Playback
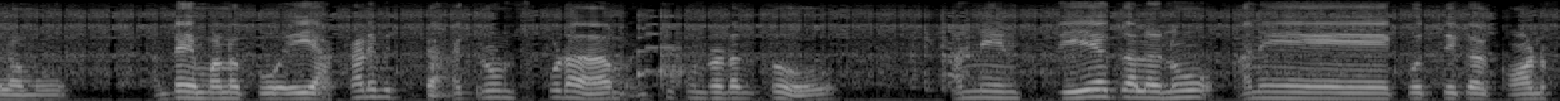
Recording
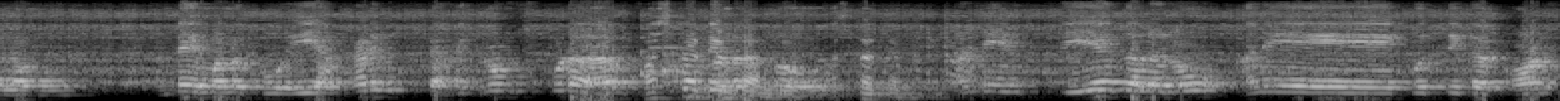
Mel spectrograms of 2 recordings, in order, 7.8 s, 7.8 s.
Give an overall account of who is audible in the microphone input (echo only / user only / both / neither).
both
